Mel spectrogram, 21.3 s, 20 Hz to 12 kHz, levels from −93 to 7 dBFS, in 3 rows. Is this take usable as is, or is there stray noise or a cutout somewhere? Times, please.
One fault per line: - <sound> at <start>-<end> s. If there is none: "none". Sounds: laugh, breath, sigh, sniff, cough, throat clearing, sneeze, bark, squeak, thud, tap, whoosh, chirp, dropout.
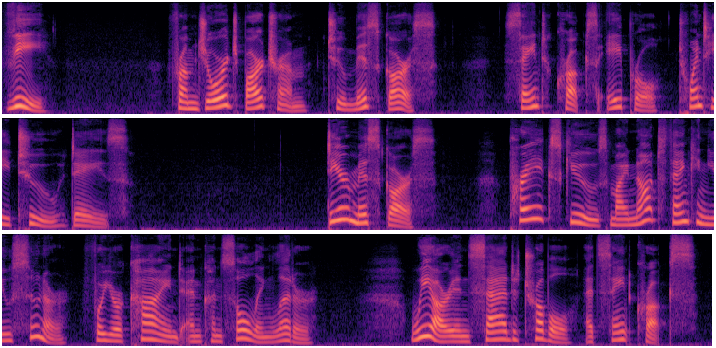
none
